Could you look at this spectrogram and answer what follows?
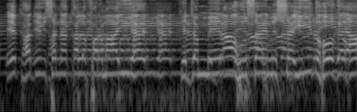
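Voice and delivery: ordinary talk, nothing marked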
